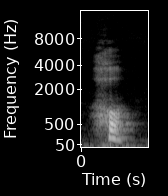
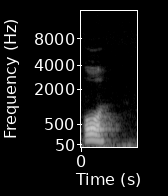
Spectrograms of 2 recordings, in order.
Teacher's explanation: Para você saber se está soprando adequadamente, você pode botar a mão na frente da boca e você vai falar, então, Ho, em vez de O. Bota a mão na frente da boca e fala O, e depois fala Ho, soprando enquanto fala o som do O. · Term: soprado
